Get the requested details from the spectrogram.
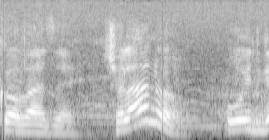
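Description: A camel groans loudly.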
